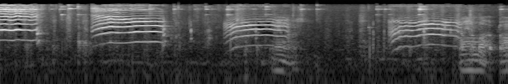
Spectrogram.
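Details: First-born American Pit Bull Terrier puppy, minutes after birth, indoors; high, squealing cries that rise and fall, repeated in drawn-out bursts of about a second, with people talking quietly in the background.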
